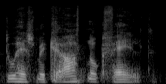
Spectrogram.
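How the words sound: It is said in an annoyed, negative tone. The visit is unwelcome right now. "Wenn man so mit einem entsprechenden Unterton sagt, dann passt einem ein Besuch nicht"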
